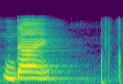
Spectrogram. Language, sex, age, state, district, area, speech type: Hindi, female, 18-30, Madhya Pradesh, Jabalpur, urban, read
